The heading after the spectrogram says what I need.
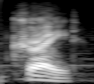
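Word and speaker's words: krait: of a snake a crate is first the crate you spell it k r AI T they're in India the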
